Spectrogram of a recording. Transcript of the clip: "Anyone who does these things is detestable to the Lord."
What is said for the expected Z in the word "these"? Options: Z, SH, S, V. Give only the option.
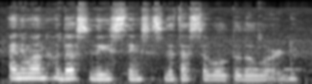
S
